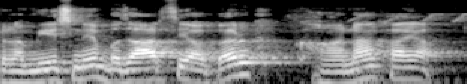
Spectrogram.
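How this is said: The stress falls on the word खाना. It was food that he ate. "तो खाने पर अगर जोर दूंगा"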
